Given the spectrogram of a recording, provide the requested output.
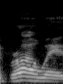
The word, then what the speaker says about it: Broadway: I know a lot of people that say Broadway. They don't even pronounce the D.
